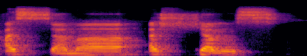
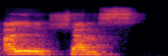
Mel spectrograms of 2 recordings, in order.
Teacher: Pasti diidghamkan lam sama shinnya. Kenapa? Karena ada dekat makhrajnya. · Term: lam syamsiyah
